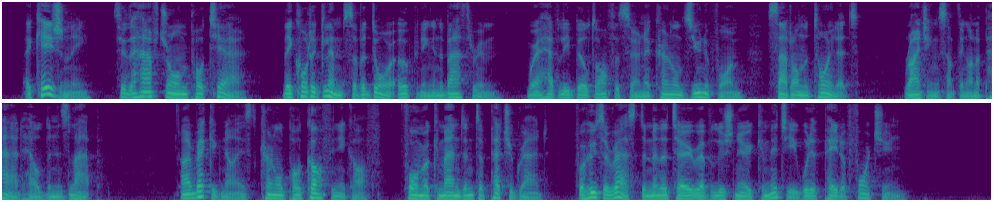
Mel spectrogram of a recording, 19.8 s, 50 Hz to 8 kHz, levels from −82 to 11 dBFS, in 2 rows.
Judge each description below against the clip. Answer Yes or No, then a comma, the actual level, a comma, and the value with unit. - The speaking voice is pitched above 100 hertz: No, very low, 95 Hz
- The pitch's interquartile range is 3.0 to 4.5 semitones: No, wide, 5.6 semitones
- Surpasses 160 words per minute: Yes, average, 180 wpm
